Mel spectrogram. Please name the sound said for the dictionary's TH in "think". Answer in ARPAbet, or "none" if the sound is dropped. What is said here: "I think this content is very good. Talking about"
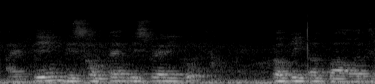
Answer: T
